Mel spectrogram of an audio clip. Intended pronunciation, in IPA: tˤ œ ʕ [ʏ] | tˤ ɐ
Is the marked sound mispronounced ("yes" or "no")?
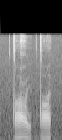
no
